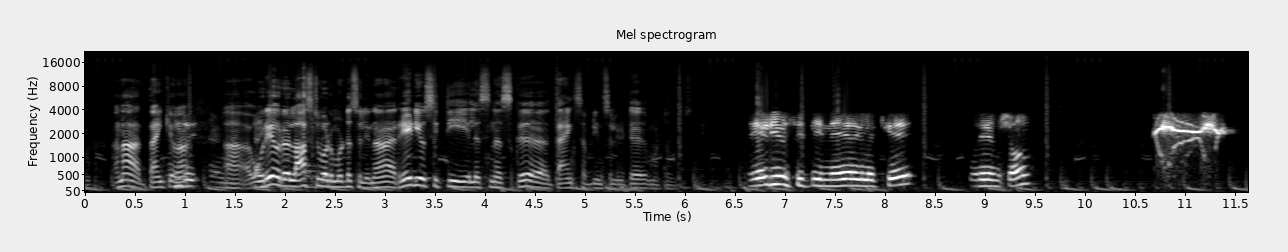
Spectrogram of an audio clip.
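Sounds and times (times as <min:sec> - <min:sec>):
steady thumping bass beat: 0:00.0 - 0:11.6
speech: 0:00.3 - 0:09.6
loud shrill human whistle: 0:10.7 - 0:11.6.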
